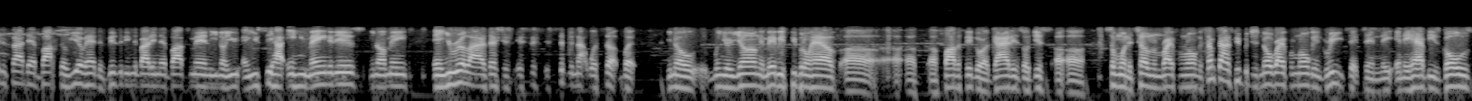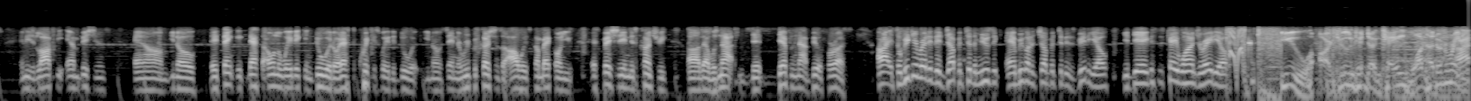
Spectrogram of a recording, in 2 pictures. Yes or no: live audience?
no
